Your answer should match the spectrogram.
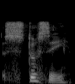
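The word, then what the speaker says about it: Stüssy: It's got like a, I think it's called an epsilon or something. What's it called, this thing above the U here? There's like two dots. Umlaut. Umlaut, that's it. So it's supposed to be pronounced Stussy.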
